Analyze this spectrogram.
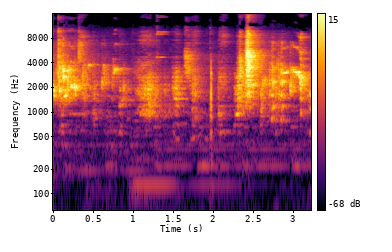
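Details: Budgies warbling in a small room: raspy chirps and buzzy twitters rising and falling, a brief dip to near quiet midway, then a louder burst of squeaky chatter.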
